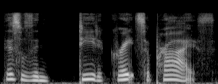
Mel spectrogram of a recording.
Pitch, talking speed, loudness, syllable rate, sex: 205 Hz, 165 wpm, -19 LUFS, 4.4 syllables/s, female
